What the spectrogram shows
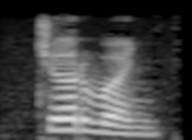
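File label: "чӧрвӧнь", Komi, female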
